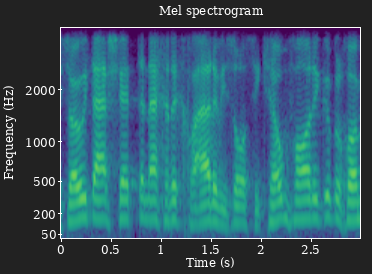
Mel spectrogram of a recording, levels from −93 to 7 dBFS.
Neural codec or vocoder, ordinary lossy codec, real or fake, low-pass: codec, 16 kHz, about 1 kbps, DyCAST, with the encoder's durations; Opus, 32 kbps; fake; 3.6 kHz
